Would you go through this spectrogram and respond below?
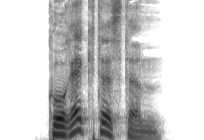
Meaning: strong dative masculine/neuter singular superlative degree of korrekt
- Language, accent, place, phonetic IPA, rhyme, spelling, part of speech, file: German, Germany, Berlin, [kɔˈʁɛktəstəm], -ɛktəstəm, korrektestem, adjective, De-korrektestem.ogg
